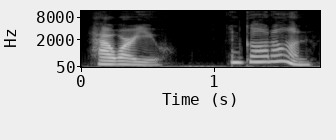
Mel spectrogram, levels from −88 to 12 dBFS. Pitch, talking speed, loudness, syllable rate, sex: 235 Hz, 200 wpm, -19 LUFS, 6.6 syllables/s, female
